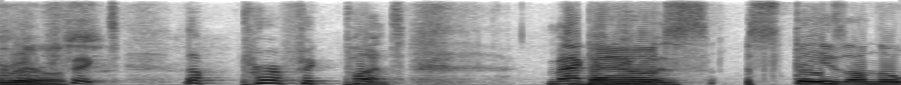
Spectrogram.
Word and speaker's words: McAfee: Pat McAfee. It's like the antivirus McAfee.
